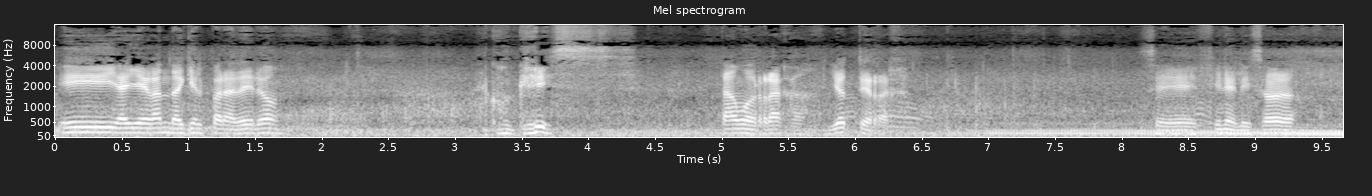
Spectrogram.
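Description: A car drives by on a road at night.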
